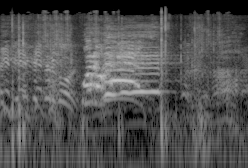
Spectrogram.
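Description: A football being struck, with sharp knocks of the ball, the strongest about one and a half seconds in. Before it comes a man's short drawn-out shout, the loudest sound here.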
